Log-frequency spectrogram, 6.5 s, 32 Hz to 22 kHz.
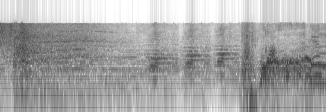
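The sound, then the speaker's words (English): Roar attack effect of the creature Pantherbit in a video game battle, a loud, gritty, sustained rumbling roar that swells in several surging bursts toward the end. “Foe Pantherbit used Roar. Foe Pantherbit's strength was increased by 1 stage.”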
